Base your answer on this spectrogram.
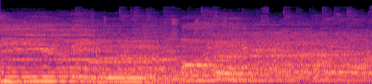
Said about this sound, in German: Hunderte Feiernde singen jetzt zusammen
